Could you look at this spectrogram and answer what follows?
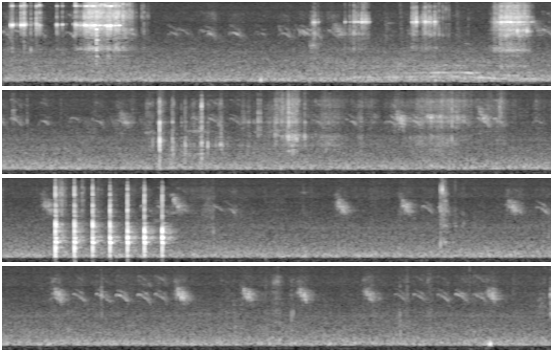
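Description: Small plastic beads and sequins being dropped into a plastic tub of clear glue, making scattered clicks and clatters, with a quick even run of about eight clicks around the middle.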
